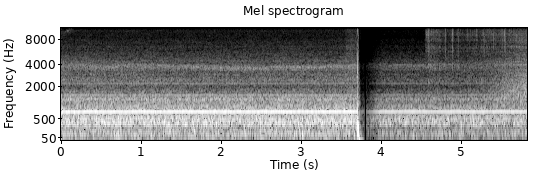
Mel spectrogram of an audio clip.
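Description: Welding arc hissing steadily, with a constant high whine running through it; a single sharp click about three and a half seconds in, after which the hiss carries on a little quieter.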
